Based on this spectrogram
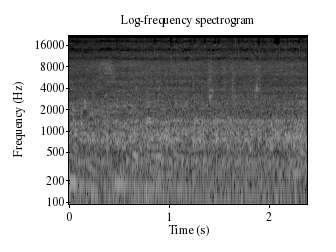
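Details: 2005 Mercedes-Benz CL600 V12 twin-turbo after replacing the faulty voltage transformer that caused misfires: smooth, even idle with all twelve cylinders firing, no check engine light; noisy water pump noted, boost sensor still disconnected.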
